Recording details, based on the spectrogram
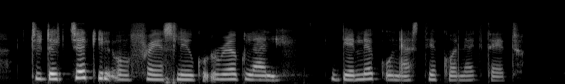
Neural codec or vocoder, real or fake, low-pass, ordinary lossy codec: codec, 16 kHz, 1 kbps, X-Codec, HuBERT features, trained on balanced general audio; fake; 7.2 kHz; none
